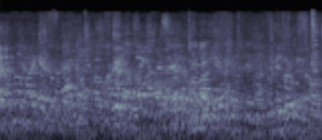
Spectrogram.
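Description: Several people talking at once in overlapping, indistinct chatter.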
